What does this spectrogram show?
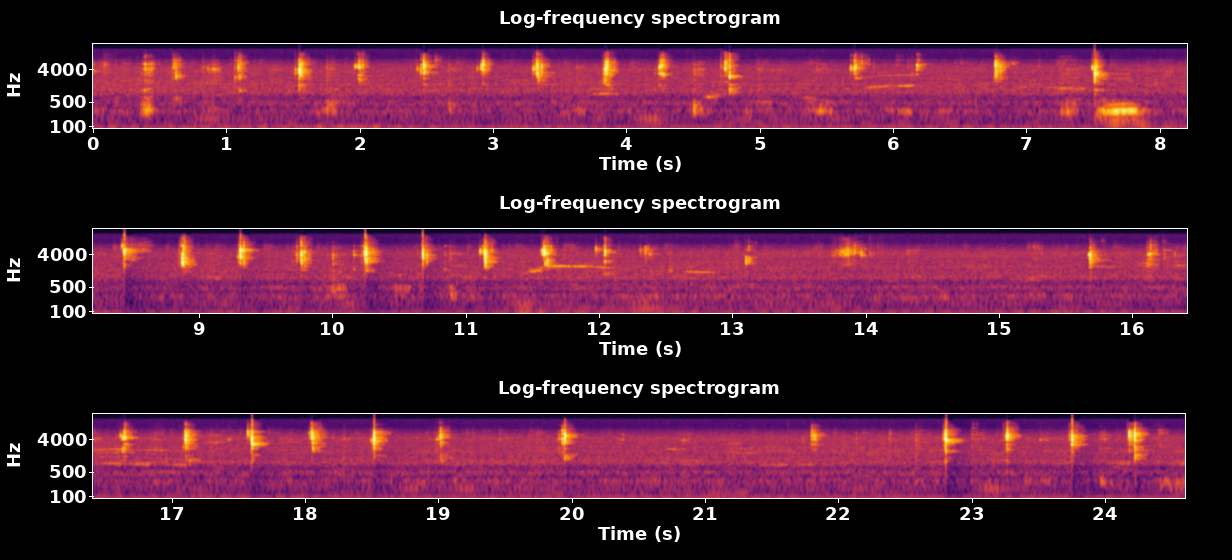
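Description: Close-up mouth sounds of eating: chewing with wet lip smacks, a rapid irregular string of sharp clicks, over a steady low hum.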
